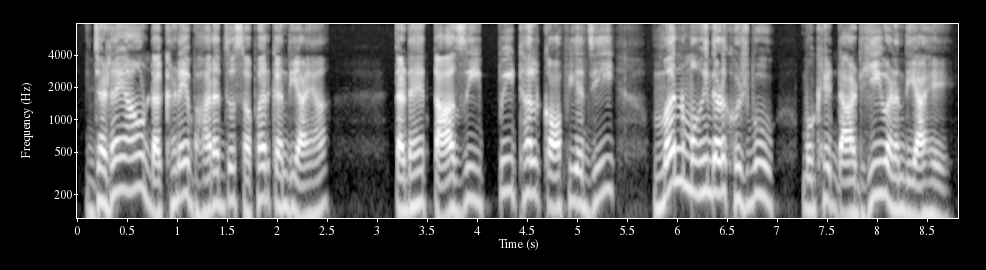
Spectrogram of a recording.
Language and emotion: Sindhi, happy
